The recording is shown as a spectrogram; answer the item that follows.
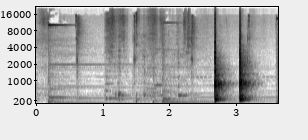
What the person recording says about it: sonne en bois c'est du bois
